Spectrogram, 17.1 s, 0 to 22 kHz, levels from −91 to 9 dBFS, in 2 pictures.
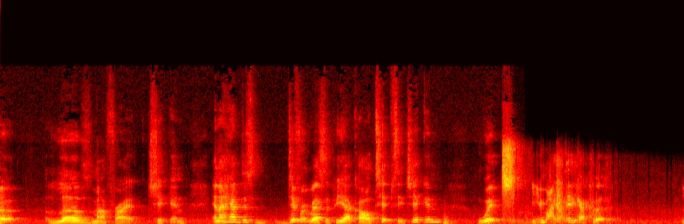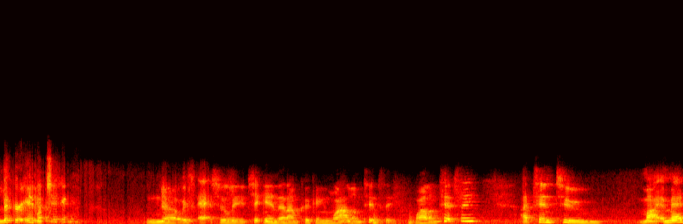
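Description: At 6.28 s a call bitrate drop sets in and runs to the end of the clip. The top end collapses from 20 kHz to 6 kHz and the sound turns muffled and coarse, which fits the encoder falling from 48 kbps to 7 kbps, with the worst stretch lasting about 4.9 s.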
